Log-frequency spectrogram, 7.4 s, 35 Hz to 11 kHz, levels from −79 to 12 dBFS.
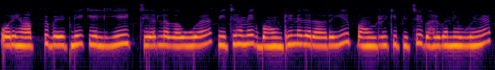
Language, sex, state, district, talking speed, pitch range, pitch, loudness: Hindi, female, Maharashtra, Pune, 210 wpm, 260-290 Hz, 270 Hz, -16 LUFS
